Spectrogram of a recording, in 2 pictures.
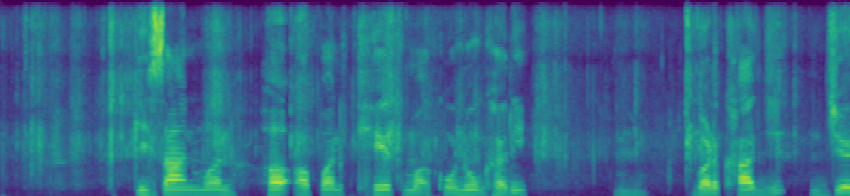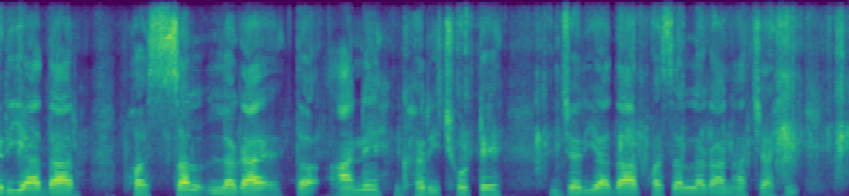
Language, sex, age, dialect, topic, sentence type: Chhattisgarhi, male, 56-60, Northern/Bhandar, agriculture, statement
